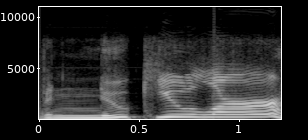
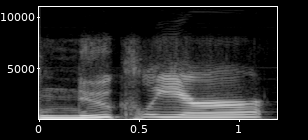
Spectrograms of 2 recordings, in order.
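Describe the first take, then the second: First: The word is said as nu-cu-lar. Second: The word is said as nu-clear. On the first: The speaker calls it wrong. "instead of nuclear" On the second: The speaker calls it right. "he says nuclear"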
